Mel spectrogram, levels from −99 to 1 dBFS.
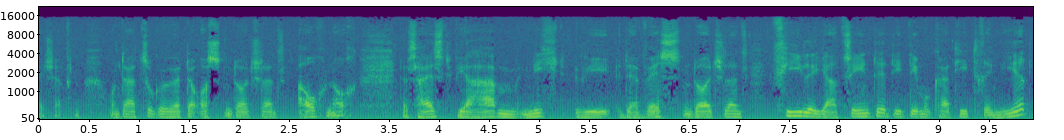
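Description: A video or display buzz runs through the whole recording: a screen or video cable is leaking its scanning signals into the audio path. The picture's field refresh at 59.94 Hz arrives as a steady low buzz with a gritty hash riding above it, and the horizontal line scan adds a thin, piercing tone at 15.7 kHz. The interference is loud, only about 10 dB below the wanted sound, so it sits clearly on top of everything.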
